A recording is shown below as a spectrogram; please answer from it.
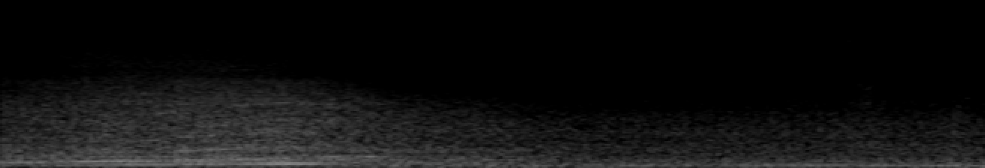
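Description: A car engine pulling away, its note rising and getting louder up to about two seconds in, then fading to a faint low hum as the car drives off.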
